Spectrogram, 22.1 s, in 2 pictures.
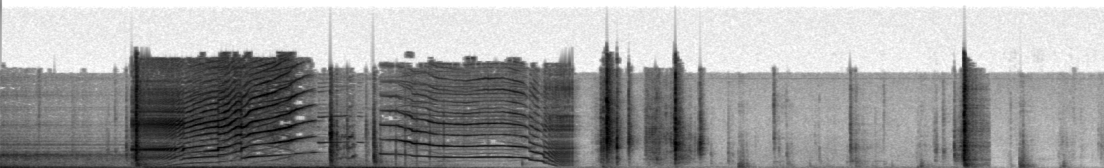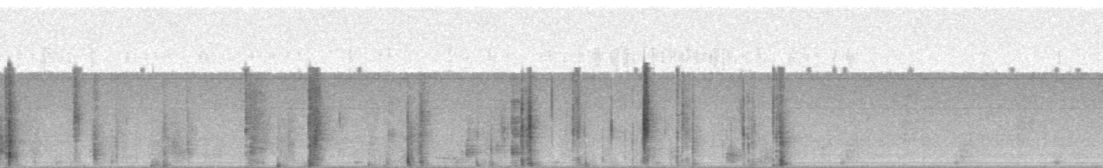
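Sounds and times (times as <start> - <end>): bending downward sliding tone: 1.3 - 5.8.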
